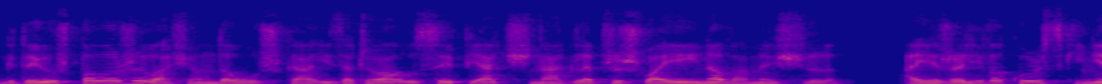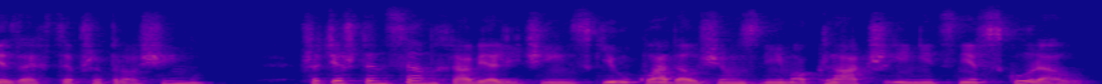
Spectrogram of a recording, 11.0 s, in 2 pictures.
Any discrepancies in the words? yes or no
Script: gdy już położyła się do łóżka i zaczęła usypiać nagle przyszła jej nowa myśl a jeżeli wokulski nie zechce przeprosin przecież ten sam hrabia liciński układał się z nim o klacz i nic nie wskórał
no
